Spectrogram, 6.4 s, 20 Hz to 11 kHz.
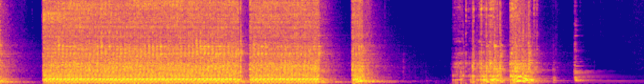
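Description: A powered impact tool spins a 21mm swivel socket on the upper ball joint mounting nut of a 2011-2021 Jeep Grand Cherokee, rattling in one long loud burst and then several shorter ones, close up.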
